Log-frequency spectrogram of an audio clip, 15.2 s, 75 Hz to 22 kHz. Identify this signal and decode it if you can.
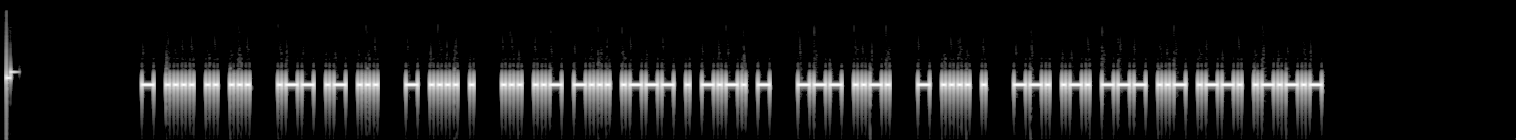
Morse code, heard as a keyed tone, about 32 wpm, 700 Hz. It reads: THIS WAS THE SUBJECT OF THE GROUP.
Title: Sentences from Top 1000 Words - Review Part 1 - 30wpm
